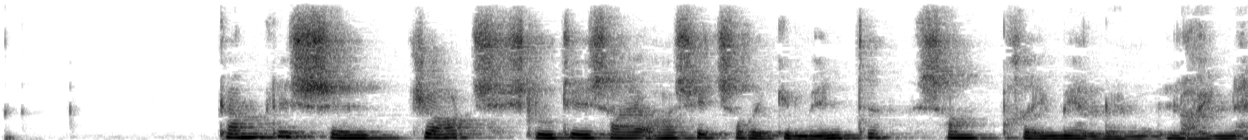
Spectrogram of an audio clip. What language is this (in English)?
Danish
